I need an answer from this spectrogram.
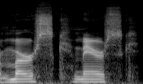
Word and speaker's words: Maersk: So the company, I don't know how you pronounce it. You see their stuff everywhere. Maersk.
